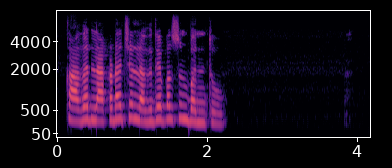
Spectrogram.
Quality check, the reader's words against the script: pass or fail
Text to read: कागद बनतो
fail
